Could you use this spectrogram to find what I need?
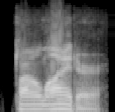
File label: "gauleiter", American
